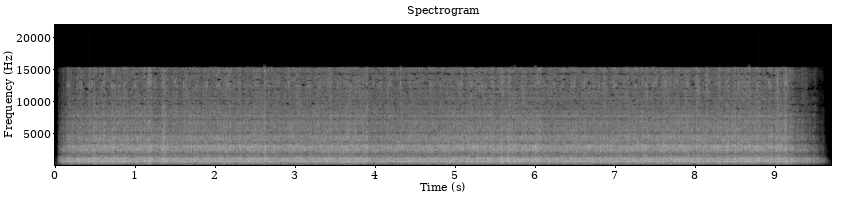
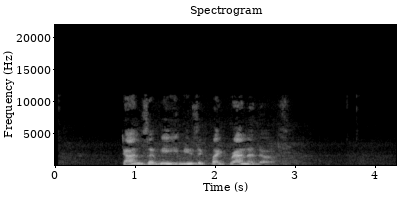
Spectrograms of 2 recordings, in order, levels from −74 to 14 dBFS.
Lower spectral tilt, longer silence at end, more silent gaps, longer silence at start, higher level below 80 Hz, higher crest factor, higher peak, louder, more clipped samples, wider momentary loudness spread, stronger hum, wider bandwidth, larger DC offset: second, 1 dB/octave vs -5.5 dB/octave; second, 0.1 s vs 1.35 s; neither; second, 0.05 s vs 0.85 s; second, -78 dBFS vs -64 dBFS; second, 14 dB vs 20 dB; about the same, 0 dBFS vs -2 dBFS; first, -12 LUFS vs -17 LUFS; neither; second, 2 LU vs 13 LU; neither; first, 15.5 kHz vs 11.5 kHz; neither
